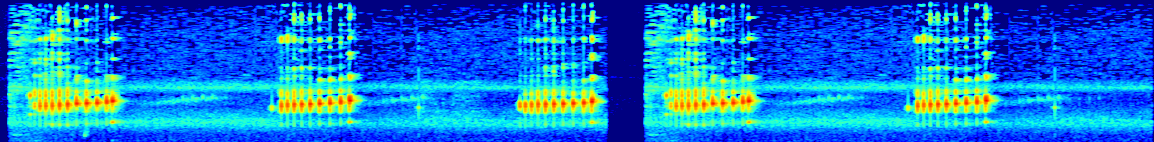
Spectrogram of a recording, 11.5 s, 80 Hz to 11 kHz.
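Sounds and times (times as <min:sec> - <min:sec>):
small frog calling in high pulsed trills: 0:00.2 - 0:01.3, 0:02.7 - 0:03.7, 0:05.2 - 0:07.7, 0:09.1 - 0:10.0.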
